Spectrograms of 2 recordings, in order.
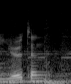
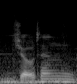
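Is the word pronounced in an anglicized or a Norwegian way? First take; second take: Norwegian; anglicized. First: The word is pronounced in a Norwegian way. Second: The word is pronounced in an anglicized way. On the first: This is how the name is said in its home language. The speaker calls it right. "the correct pronunciation, like Norwegian pronunciation" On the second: This is how the studio says the name. The speaker calls it wrong. "We pronounce it Jotun"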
